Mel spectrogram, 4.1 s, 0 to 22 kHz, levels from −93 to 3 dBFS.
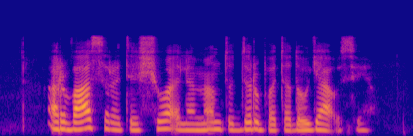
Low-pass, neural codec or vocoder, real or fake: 7.2 kHz; none; real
